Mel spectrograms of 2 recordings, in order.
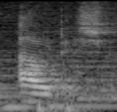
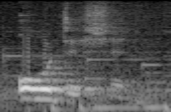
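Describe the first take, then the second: First: The first vowel sounds like 'ow'. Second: The first vowel sounds like 'or'. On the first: The speaker calls it wrong. "and not audition" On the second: The speaker calls it right. "Remember audition"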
